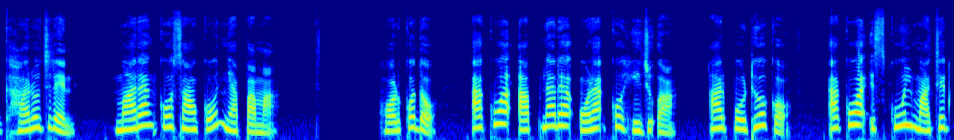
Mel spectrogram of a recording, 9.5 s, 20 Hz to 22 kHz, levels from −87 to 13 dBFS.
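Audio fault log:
3.20–3.80 s, stream reconnect: after "ᱢᱟᱨᱟᱝ ᱠᱚ ᱥᱟᱣᱠᱚ ᱧᱟᱯᱟᱢᱟ" the speech stops for 0.6 s of silence, then resumes at "ᱦᱚᱲ ᱠᱚᱫᱚ" roughly 0.7 s further on, as a fresh decoder joins the stream mid-flow. Unlike a plain dropout, speech is skipped, not merely paused.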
